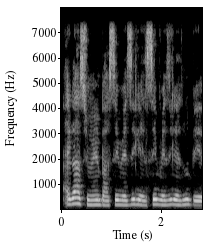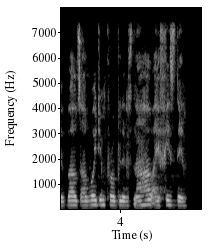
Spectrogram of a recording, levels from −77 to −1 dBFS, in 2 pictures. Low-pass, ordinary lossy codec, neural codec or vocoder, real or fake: 7.2 kHz; none; none; real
